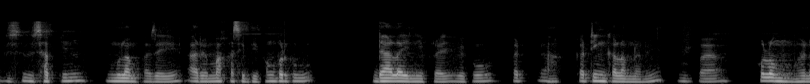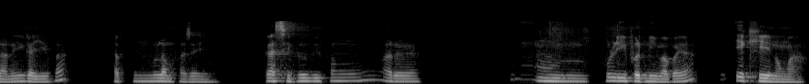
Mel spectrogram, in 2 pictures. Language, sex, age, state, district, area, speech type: Bodo, male, 18-30, Assam, Kokrajhar, rural, spontaneous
